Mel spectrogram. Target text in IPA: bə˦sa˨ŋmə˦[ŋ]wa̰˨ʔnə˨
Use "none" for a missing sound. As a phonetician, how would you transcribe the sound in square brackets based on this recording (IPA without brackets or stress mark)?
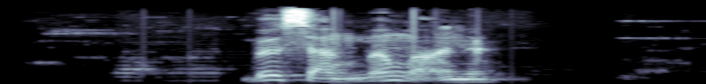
ŋ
